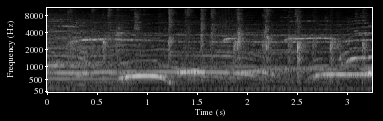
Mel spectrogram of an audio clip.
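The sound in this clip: Noise from a rock-and-roll party crowd outside the room: a steady, muffled babble of many voices, with raised, drawn-out shouted or sung tones rising and falling throughout.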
